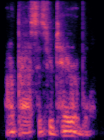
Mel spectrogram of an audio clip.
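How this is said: It sounds calm and matter-of-fact.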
